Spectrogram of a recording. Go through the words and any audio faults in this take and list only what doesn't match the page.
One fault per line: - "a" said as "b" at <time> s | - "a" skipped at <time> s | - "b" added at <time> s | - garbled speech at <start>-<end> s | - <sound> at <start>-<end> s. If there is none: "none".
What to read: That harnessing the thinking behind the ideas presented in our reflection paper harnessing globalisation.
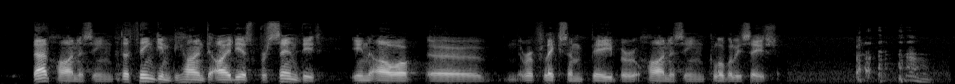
- cough at 8.5-9.4 s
